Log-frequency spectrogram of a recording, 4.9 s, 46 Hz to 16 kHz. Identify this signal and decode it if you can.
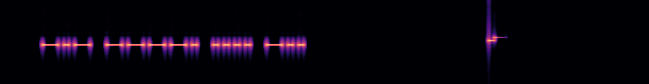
Morse code, heard as a keyed tone, about 25 wpm, 690 Hz. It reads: K9HD
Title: Speed Racing - USA 1x2 Call Signs 20wpm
